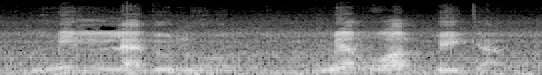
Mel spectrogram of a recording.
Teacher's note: اب من لدنہ نون ساکن کے بعد لام آ گیا ہے، یہاں ادغام ہوا لیکن بلا غنہ ہوا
